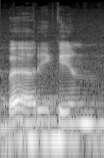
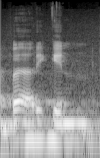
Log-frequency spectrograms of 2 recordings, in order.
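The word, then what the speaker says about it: بارق: Asyuhada ala barikin nahrin bibwil jannah. Nah, salah bacanya tadi, Pak. Ini bukan bariki nahrin ya. Ala barikin.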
